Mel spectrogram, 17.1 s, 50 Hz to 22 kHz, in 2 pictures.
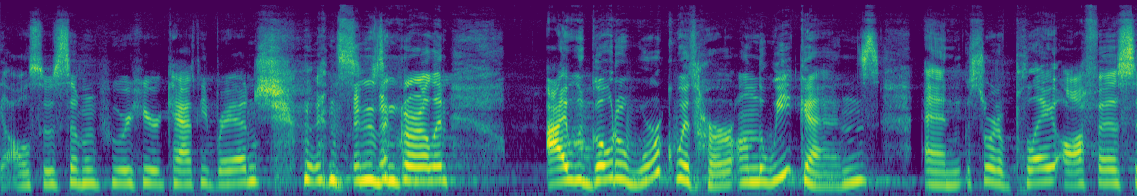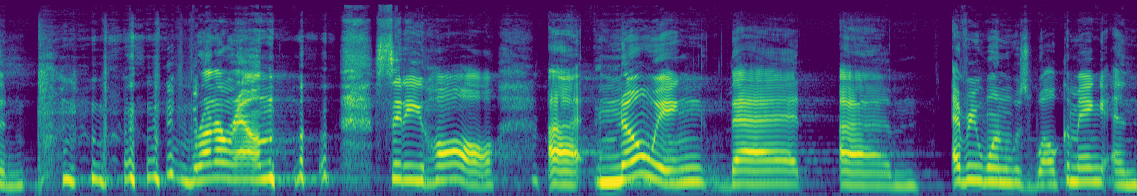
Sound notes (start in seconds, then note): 9.0 laughs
